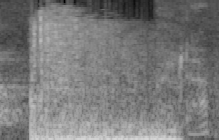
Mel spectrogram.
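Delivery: loud, shocked cry; shouted address. Acted. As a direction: call out sharply in protest. Aunty reacts to being ordered out.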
